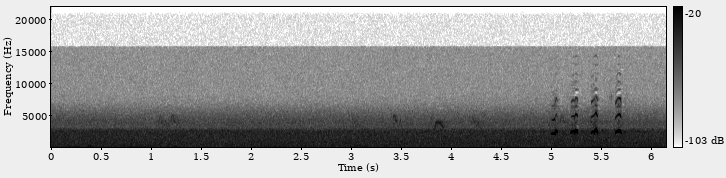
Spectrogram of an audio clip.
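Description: Osprey giving four short, loud chirping calls in quick succession near the end, over a steady background hiss.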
